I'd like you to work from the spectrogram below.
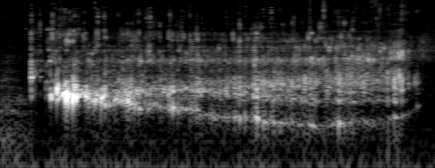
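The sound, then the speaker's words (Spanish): Water pours steadily into a glass for about three seconds, a continuous splashing stream that starts abruptly and stops cleanly, with no one talking. “Tomemos un poquito más de agua,”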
